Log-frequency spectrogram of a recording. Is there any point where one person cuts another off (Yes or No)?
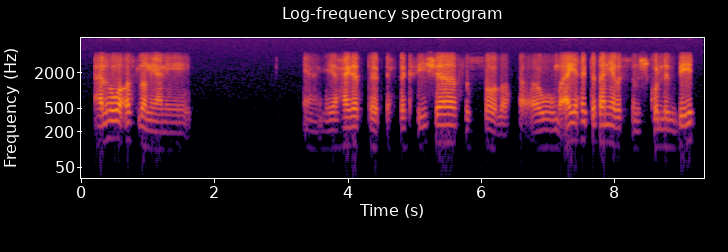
No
